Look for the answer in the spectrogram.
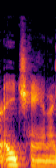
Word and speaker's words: Achane: For Texas A&M, Devin Achane, or Achane, I guess he's saying it's pronounced now, ran for 138 yards, and Connor Weigman threw for over 300.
